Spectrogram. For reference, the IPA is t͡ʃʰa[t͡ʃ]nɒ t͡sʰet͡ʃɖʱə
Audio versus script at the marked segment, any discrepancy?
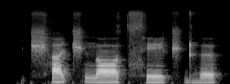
no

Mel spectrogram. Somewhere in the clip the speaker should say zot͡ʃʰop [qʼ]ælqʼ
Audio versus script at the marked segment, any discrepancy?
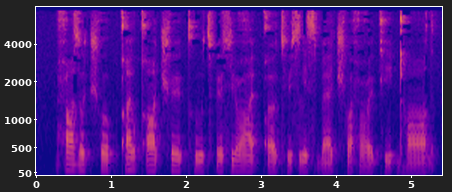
no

